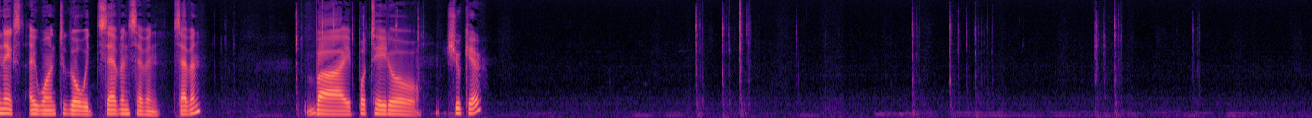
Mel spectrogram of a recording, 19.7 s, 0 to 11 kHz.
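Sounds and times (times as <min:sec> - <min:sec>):
speech: 0:00.0 - 0:03.1, 0:04.6 - 0:07.3
typing on a keyboard: 0:04.4 - 0:06.4, 0:10.4 - 0:11.3, 0:13.6 - 0:15.0, 0:16.4 - 0:16.9, 0:17.8 - 0:18.1
soft low hum: 0:06.2 - 0:19.6.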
